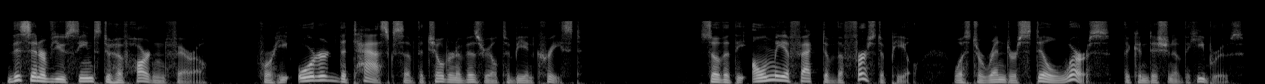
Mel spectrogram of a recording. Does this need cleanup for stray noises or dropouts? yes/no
no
